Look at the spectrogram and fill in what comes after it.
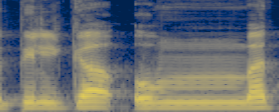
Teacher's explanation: میم پہ تشدید ہے، اب غنہ کیجیے گا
